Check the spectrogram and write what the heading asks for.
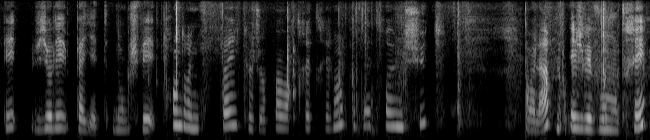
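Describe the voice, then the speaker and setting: A woman talks slowly and unhurriedly as she shows off craft supplies in a casual haul video. Her voice sits a little high, and she hesitates often, circling back and restarting her sentences. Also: a little mellow, slight background noise. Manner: slow and hesitant, many fillers and restarts. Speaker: crafting vlogger. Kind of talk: casual product haul chat.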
